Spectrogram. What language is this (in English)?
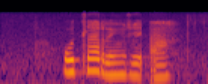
Northern Sotho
